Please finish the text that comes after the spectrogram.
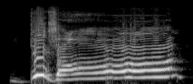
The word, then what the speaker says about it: Dijon: I had never heard his name pronounced Dijon. Now remember, we in Canada, that's French. His name is French, so they speaking it correctly, right? So we in the hood call him Dion, right?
